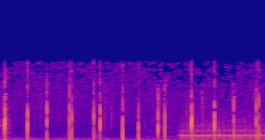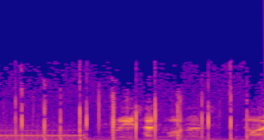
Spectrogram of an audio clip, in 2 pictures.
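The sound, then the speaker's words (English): A quick run of clicks like a phone being dialed, then a steady ringing tone on the line that stops unanswered, followed by a voice starting to talk. “Don't they answer? What's wrong?”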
